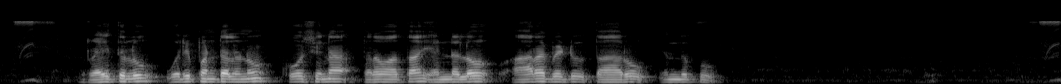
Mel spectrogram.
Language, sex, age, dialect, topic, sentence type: Telugu, male, 46-50, Telangana, agriculture, question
